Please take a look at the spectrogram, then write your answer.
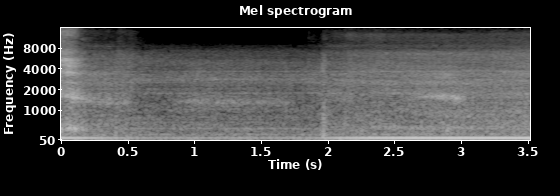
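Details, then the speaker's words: PS5 CFI-1216A, five weeks old, disc drive unit after removing an object jammed in by a child: soft low hum steps up to a steady even tone as the disc spins up, far quieter than the earlier clatter; normal disc spin-up. "you can hear it spinning up oh my goodness here wow that is super silent computer to what we had before"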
